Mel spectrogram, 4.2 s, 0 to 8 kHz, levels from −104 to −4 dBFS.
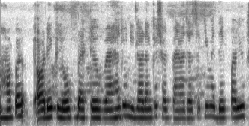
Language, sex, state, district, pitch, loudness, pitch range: Hindi, female, Bihar, Katihar, 205 Hz, -15 LUFS, 200-215 Hz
